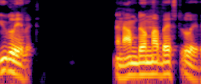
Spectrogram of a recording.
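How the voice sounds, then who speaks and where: A man with a Southern accent talks at a fairly quick pace with very wide pitch swings, captured in a very clean recording with a silent background. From US South (Appalachia). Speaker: pastor. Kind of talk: testimony.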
